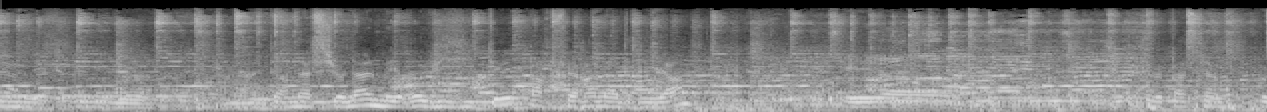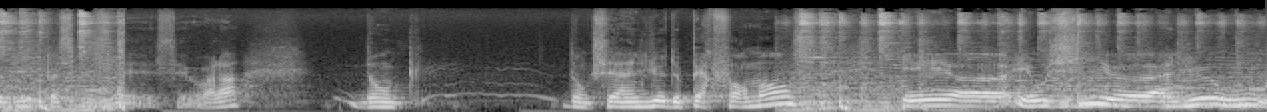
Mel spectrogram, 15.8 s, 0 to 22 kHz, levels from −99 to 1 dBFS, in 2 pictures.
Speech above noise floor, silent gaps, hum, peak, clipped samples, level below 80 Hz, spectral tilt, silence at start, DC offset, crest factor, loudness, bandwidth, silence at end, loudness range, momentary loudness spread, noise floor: 32 dB; none; none; -2 dBFS; under 0.1%; -38 dBFS; -4.5 dB/octave; 0 s; under 0.1%; 16 dB; -17 LUFS; 17 kHz; 0 s; 6 LU; 8 LU; -48 dBFS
